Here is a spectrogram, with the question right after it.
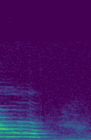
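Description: A child imitates a cat's meow with one short, close, bright mew that falls in pitch and fades quickly.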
